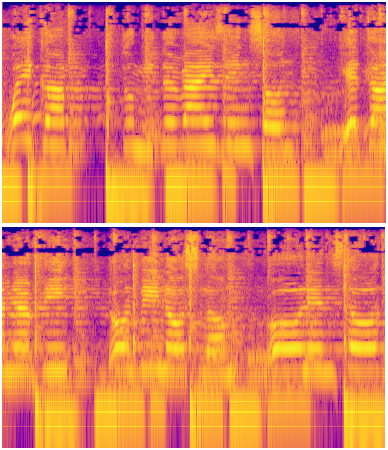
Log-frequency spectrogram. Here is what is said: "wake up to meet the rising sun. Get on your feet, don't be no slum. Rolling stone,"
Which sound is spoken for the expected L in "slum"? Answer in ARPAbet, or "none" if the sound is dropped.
L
